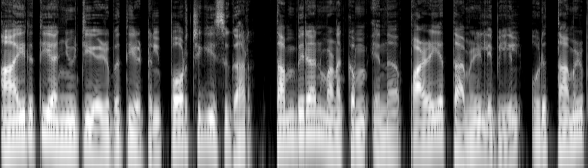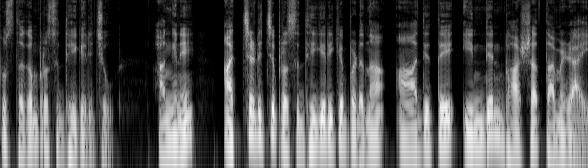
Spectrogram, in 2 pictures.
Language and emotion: Malayalam, neutral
